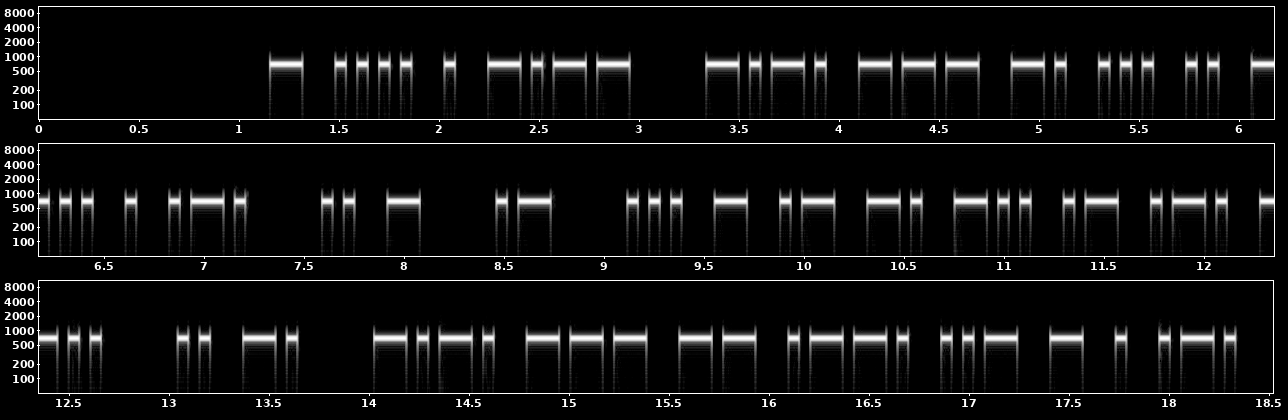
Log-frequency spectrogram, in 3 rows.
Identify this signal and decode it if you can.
Morse code, heard as a keyed tone, about 22 wpm, 700 Hz. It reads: THEY CONSIDER IT A STANDARD IN COMPUTER
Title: Sentences from Top 1000 Words - Review Part 6 - 22wpm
